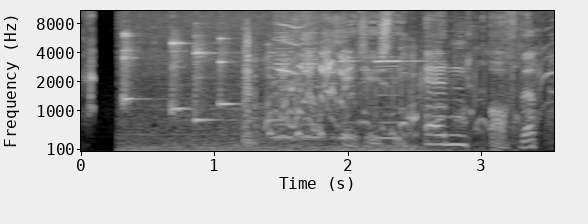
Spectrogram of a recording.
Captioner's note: trumpets; horns honking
